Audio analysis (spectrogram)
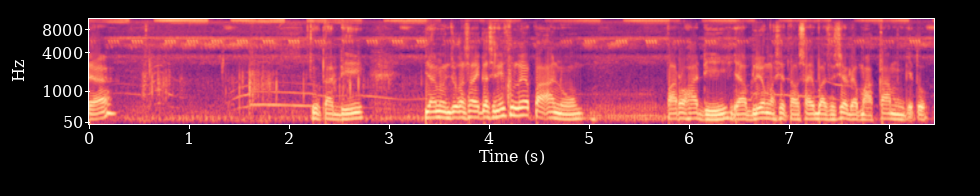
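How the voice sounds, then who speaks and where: Javanese guy livestreaming outside at night, mellow voice, crickets faint behind. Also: mid-range voice, slight background noise. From Java. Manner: chatty, talks to viewers and chat, invokes spirits. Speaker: mystery vlogger. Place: outdoors at night by a riverside grave.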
